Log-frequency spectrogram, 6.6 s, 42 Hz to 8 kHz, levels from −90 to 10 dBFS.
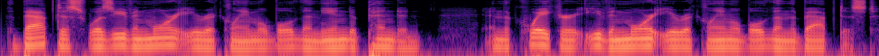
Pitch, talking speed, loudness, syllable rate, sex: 95 Hz, 165 wpm, -19 LUFS, 5.5 syllables/s, male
